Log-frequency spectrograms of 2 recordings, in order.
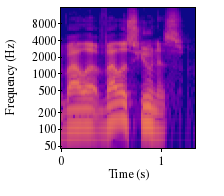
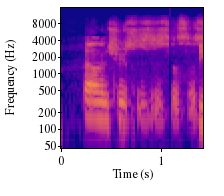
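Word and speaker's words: Valančiūnas: I mean, their center went for, I can't pronounce his name, Valasiunas. – Valanciunas.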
